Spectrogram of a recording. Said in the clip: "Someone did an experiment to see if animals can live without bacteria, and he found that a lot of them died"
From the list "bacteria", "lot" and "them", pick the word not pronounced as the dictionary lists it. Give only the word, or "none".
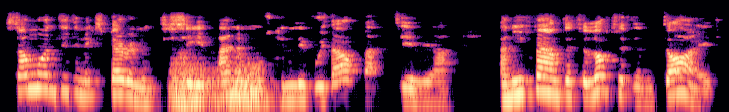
none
